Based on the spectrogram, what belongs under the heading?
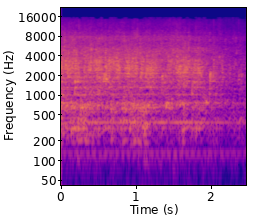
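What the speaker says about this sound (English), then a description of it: "Even the most powerful flush can't make those flushable wipes disappear." A powerful toilet flush: a steady, close rush of water lasting a couple of seconds and easing slightly at the end, with no talk.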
